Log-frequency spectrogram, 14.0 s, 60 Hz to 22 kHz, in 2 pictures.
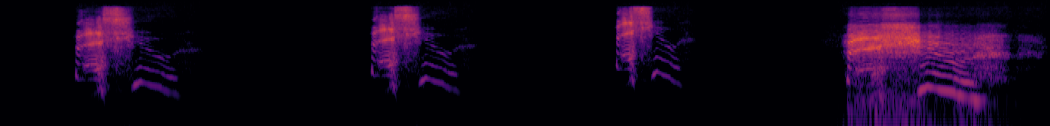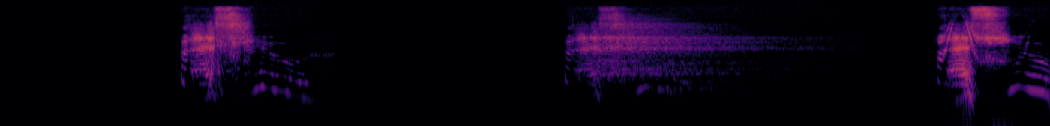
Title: In 54seconds ,you can hear 25 types of sneeze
